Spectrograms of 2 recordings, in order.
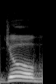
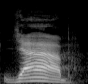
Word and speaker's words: Job: he was not pronouncing it Job, which was kind of my English-British accent. He was saying Jab.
